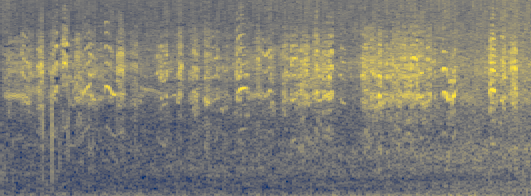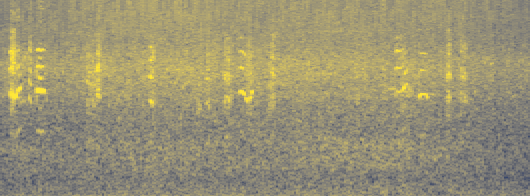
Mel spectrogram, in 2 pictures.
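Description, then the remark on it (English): A flock of red knots passes overhead, a soft, continuous whoosh of wingbeats under a dense chatter of high-pitched calls that builds slightly midway and holds steady, with no voices. “Their wings make a wonderful quiet whoosh as they pass over.”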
